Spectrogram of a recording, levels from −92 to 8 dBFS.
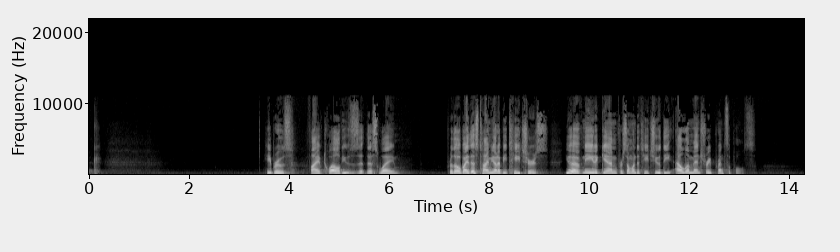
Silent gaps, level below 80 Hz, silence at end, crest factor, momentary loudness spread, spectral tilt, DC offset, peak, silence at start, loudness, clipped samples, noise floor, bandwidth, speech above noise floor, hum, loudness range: none; -72 dBFS; 1.3 s; 18 dB; 11 LU; -5 dB/octave; under 0.1%; -6 dBFS; 0.1 s; -23 LUFS; under 0.1%; -76 dBFS; 11.5 kHz; 53 dB; none; 7 LU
